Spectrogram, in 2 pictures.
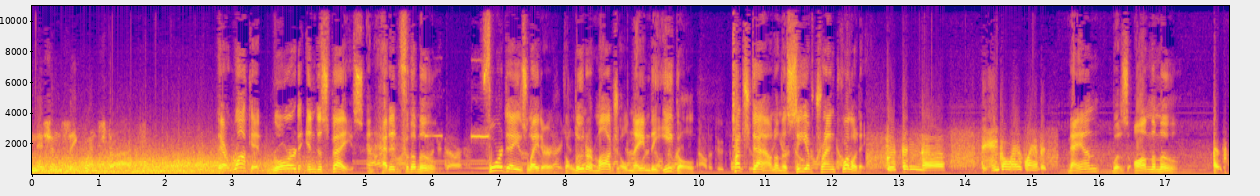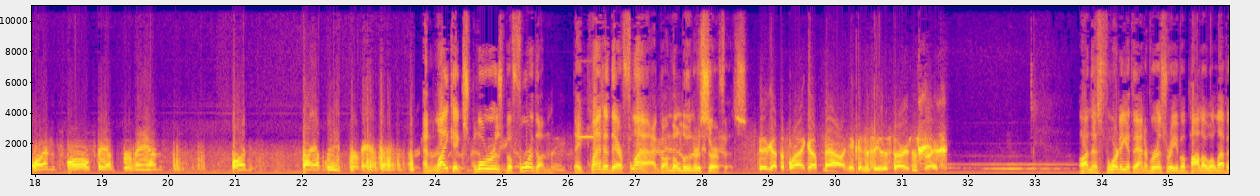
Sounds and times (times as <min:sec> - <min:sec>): Speech: 0:00.0 - 0:01.5, 0:02.8 - 0:17.2, 0:17.8 - 0:20.0, 0:21.0 - 0:21.4, 0:22.0 - 0:31.7, 0:33.7 - 0:35.9.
